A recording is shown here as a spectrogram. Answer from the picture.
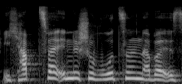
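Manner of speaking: ordinary talk, nothing marked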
